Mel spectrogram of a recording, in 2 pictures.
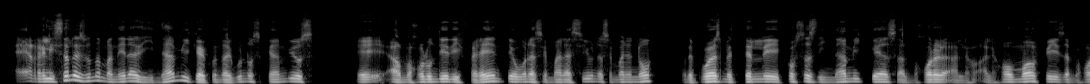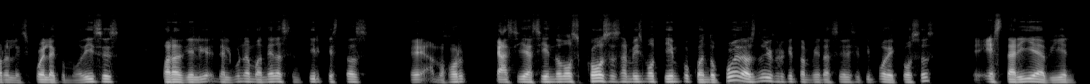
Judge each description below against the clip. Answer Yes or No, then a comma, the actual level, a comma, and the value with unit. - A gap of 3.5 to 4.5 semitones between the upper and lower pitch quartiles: No, average, 2.8 semitones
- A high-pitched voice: No, low, 120 Hz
